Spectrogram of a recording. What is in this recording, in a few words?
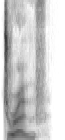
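"drove", British English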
